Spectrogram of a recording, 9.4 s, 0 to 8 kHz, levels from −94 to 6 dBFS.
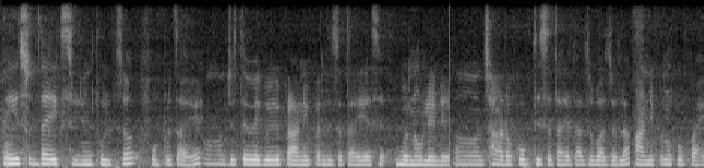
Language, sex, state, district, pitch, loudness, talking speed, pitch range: Marathi, female, Maharashtra, Solapur, 205 Hz, -19 LUFS, 170 wpm, 195-215 Hz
